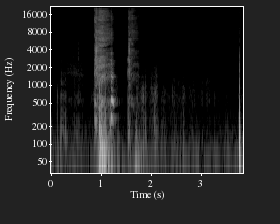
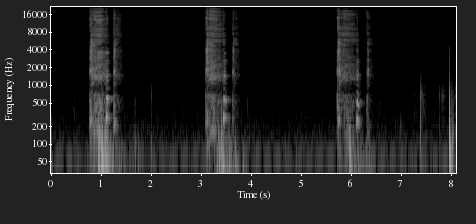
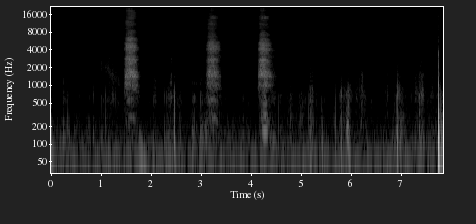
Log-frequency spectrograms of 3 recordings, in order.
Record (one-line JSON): {"cough_length": "3.8 s", "cough_amplitude": 8341, "cough_signal_mean_std_ratio": 0.26, "three_cough_length": "8.1 s", "three_cough_amplitude": 8525, "three_cough_signal_mean_std_ratio": 0.34, "exhalation_length": "7.9 s", "exhalation_amplitude": 9812, "exhalation_signal_mean_std_ratio": 0.14, "survey_phase": "beta (2021-08-13 to 2022-03-07)", "age": "65+", "gender": "Female", "wearing_mask": "No", "symptom_none": true, "smoker_status": "Never smoked", "respiratory_condition_asthma": false, "respiratory_condition_other": false, "recruitment_source": "Test and Trace", "submission_delay": "1 day", "covid_test_result": "Negative", "covid_test_method": "ePCR"}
